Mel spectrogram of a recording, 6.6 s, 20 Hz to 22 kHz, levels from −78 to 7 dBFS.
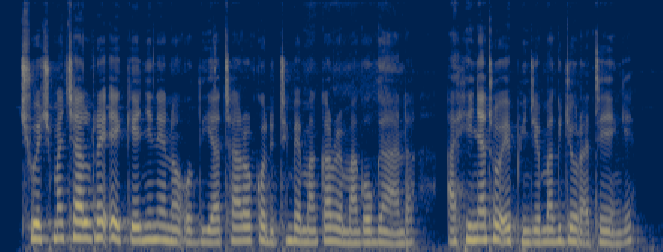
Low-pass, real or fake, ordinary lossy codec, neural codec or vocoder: none; real; none; none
